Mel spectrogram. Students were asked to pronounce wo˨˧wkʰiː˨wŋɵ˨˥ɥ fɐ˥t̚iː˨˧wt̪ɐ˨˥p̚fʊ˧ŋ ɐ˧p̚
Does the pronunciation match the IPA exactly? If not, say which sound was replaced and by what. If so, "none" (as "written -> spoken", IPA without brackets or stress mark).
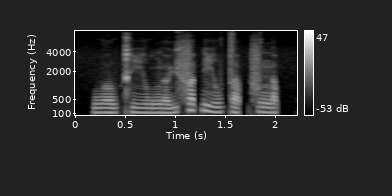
none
